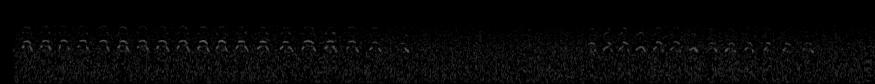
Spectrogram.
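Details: Osprey at a nest on the Chesapeake, recorded 5 August 2021, giving a rapid run of high, thin chirped whistles for about four seconds, then a shorter second series after a pause, over a steady hiss.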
